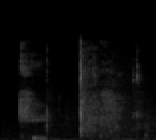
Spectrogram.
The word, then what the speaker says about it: Kate: Kate. Kate. Good job. Her name. So let's look at it. Kate. The A is long, followed by a consonant and our silent E.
